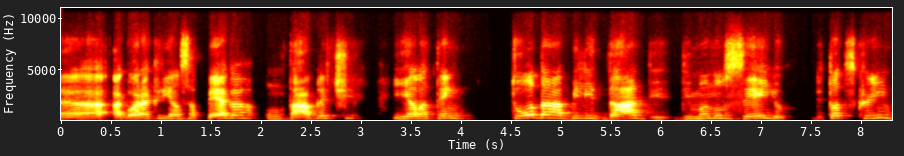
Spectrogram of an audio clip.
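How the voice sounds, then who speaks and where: Her pitch fairly high with ordinary variation, a woman speaks at a very slow pace. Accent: Paraná. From Brazil, Paraná. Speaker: scientist giving public talk; lecturer. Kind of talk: lecture. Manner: halting, many fillers. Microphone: video call.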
